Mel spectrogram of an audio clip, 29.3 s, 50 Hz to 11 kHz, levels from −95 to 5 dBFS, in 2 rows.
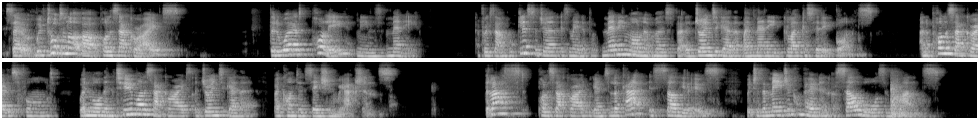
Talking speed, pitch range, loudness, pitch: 135 wpm, 195-265 Hz, -20 LUFS, 210 Hz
